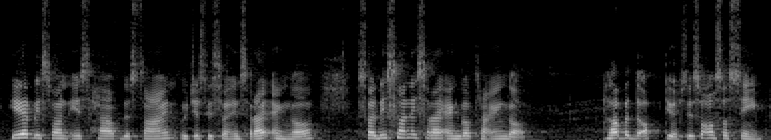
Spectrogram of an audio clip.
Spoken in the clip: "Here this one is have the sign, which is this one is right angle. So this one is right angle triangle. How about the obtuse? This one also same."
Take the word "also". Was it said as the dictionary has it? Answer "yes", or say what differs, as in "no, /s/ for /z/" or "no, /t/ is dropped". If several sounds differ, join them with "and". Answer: no, /l/ is dropped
